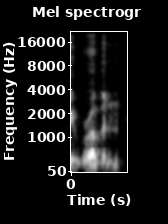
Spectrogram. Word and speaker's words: Ruthven: spelled Ruthven. Nobody pronounces it correctly. It's actually Ruthven.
